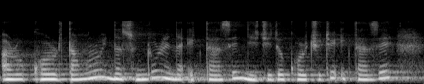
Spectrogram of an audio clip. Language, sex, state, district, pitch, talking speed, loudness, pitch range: Nagamese, female, Nagaland, Dimapur, 235 Hz, 185 wpm, -13 LUFS, 225-275 Hz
